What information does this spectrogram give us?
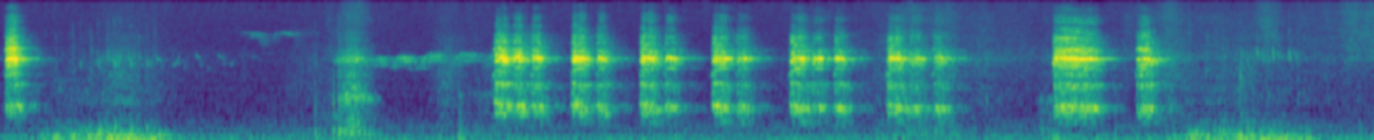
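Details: Common pheasant right outside an open studio window gives a run of about nine harsh, hoarse cackling notes in quick succession, with a man talking just before and after.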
